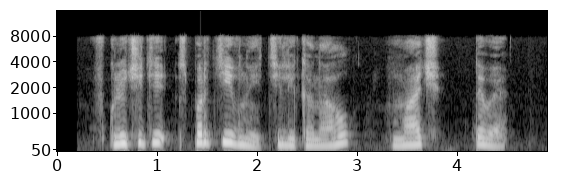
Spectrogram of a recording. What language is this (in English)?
Russian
